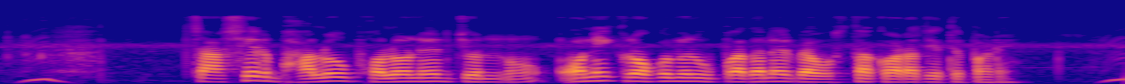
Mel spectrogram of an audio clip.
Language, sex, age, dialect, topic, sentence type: Bengali, male, 25-30, Northern/Varendri, agriculture, statement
